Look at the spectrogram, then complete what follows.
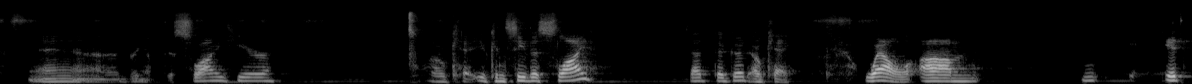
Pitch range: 130-170 Hz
